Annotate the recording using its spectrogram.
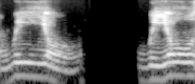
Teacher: it's like there's a Y in the middle of those two words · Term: Y sound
